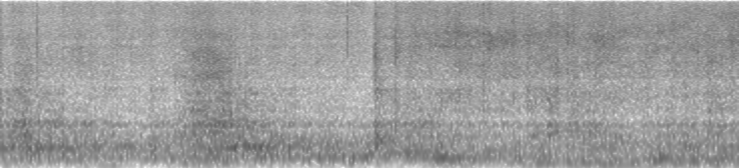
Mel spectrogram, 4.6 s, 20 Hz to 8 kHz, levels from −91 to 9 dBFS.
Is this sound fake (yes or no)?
yes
